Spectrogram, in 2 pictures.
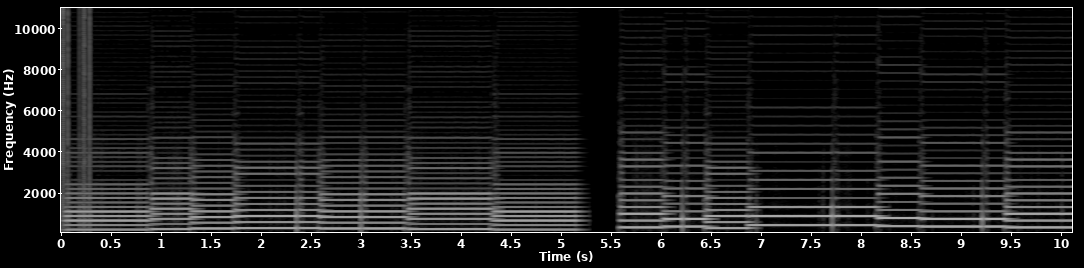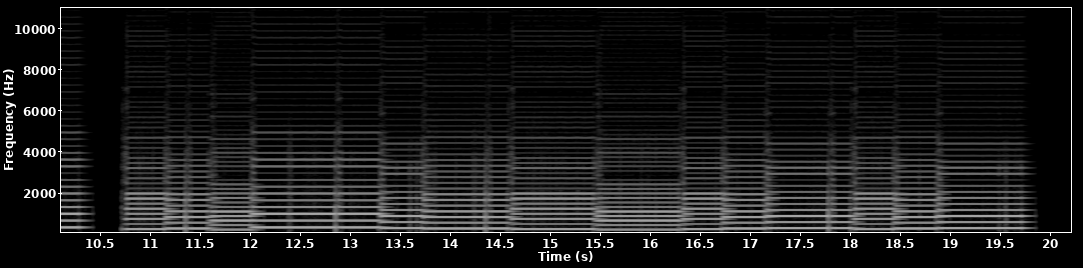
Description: altus solo; non nobis domine

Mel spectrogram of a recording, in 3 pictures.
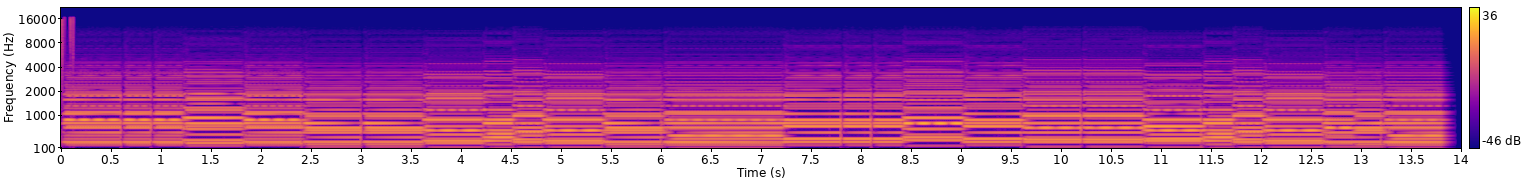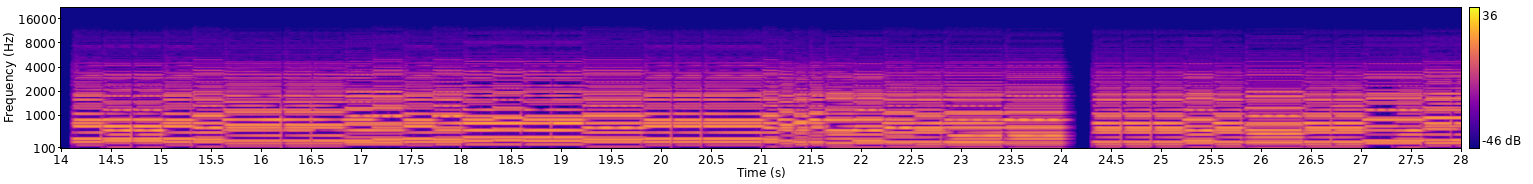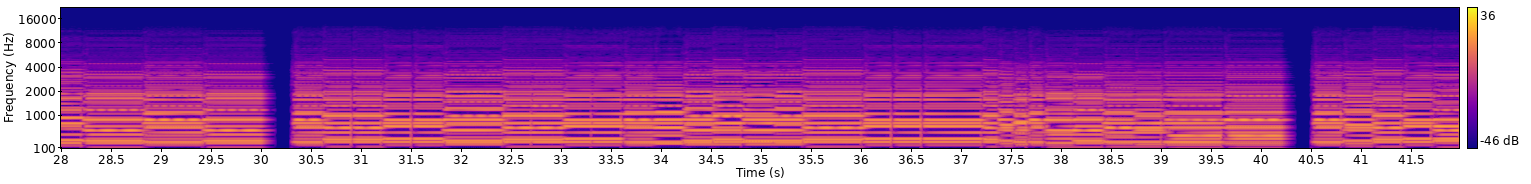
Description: cantus mute; matona mia cara

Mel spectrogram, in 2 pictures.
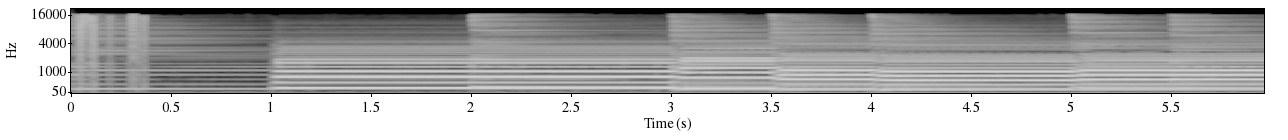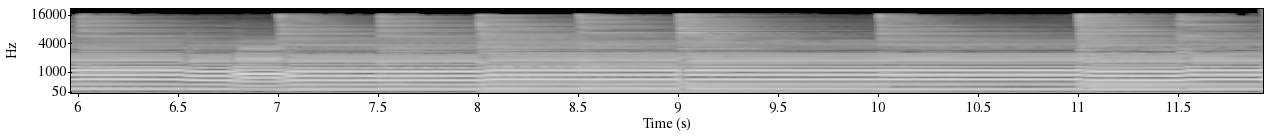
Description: tenor emphasized; weep o mine eyes

